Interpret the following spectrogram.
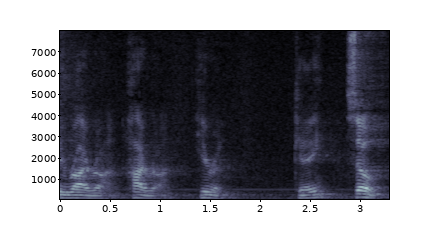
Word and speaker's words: Ryron: got Andre galvao versus hiring Gracie or uh your pronunciation is off ryron Gracie right right Gracie um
